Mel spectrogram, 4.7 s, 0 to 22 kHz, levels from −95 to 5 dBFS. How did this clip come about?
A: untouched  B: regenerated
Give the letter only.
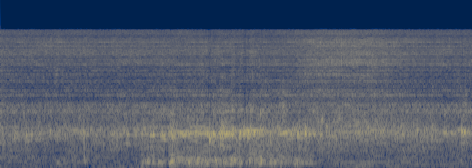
B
